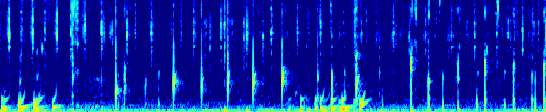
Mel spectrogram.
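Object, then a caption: Small liquid-filled glass globe. Fingernails tap rapidly on the curved surface of a small blue liquid-filled glass facial ice globe held steadily in the hand. Many quick, quiet taps run together as soft, dull clicks and low plops that die away almost instantly.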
